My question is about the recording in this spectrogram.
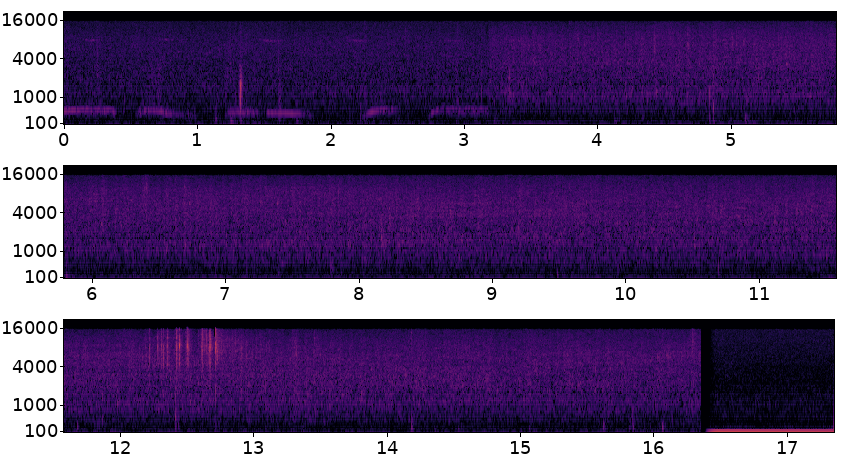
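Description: A pigeon cooing, a few low soft notes in the first three seconds, then a steady faint hiss of outdoor background with a brief high chirp near the end.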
